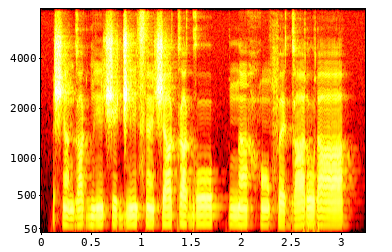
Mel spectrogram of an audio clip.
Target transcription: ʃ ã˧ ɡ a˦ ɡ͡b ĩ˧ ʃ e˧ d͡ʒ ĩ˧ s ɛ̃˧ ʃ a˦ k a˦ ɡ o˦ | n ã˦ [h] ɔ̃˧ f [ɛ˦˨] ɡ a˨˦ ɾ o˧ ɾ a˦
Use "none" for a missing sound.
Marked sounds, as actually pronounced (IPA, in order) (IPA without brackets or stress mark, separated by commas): h, ɛ˨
